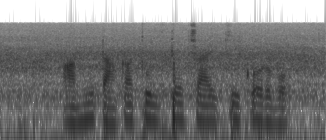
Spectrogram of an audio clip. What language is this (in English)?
Bangla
